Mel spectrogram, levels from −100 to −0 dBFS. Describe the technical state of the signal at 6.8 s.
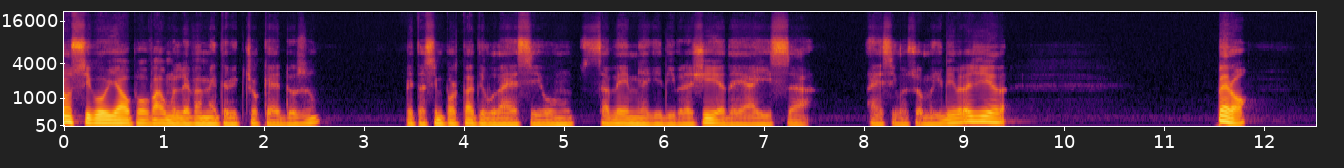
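At 6.8 s the speech signal is intact, with no fault audible at that moment.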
